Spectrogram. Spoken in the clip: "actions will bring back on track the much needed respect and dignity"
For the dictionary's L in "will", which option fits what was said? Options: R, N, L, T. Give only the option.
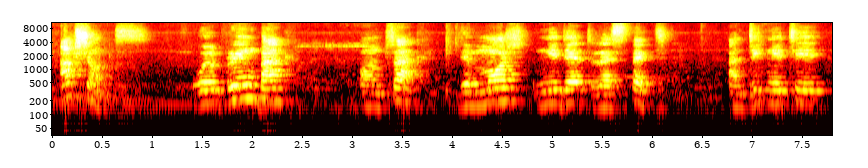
L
